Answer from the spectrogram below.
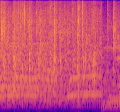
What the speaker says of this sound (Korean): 아무것도 없던 천에서 꽃을 만들어내자 관객들의 환호가 쏟아집니다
